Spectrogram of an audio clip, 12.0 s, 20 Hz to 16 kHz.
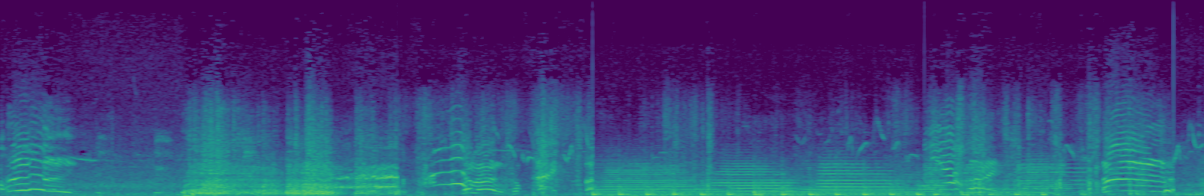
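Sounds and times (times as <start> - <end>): film music with pulsing beat: 5.9 - 10.9.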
